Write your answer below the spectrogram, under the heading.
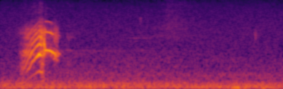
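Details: A Mute swan makes one brief, nasal, harmonic call with a rising and falling inflection. Low background rumble follows through the rest of the recording.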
